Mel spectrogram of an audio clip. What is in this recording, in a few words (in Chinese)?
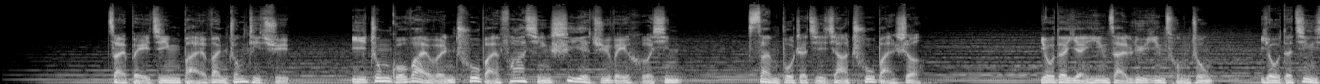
记录片中国文学记录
